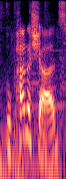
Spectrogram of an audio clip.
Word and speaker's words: Upanishads: The Vedas, pronounced Vedas, and Upanishads, your pronunciation was quite close, are actually ancient Hindu texts.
